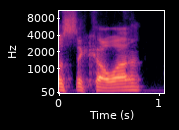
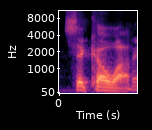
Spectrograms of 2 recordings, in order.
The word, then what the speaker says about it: Sikoa: I just got to point out, Chad, it's Solo Sikoa. A sequoia is a kind of tree. – I keep fucking saying it wrong. I'm sorry. – But I keep That's cracking up. You're fine. Sikoa.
